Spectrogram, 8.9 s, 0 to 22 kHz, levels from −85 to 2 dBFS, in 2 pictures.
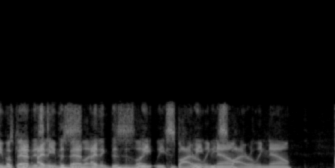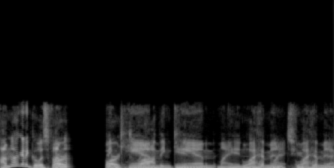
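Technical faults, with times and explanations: Throughout: doubled audio track. Every bit of the speech comes back again roughly 0.7 s later, about as loud as the first pass, with no reverb tail or room colour. The likely cause is the audio being picked up a second time through a slower path, or an edit leaving two copies out of step.
5.36 to 5.89 s: long network dropout. The last sound is carried on as a fading buzz or hiss, then about 0.4 s of silence follows. The speech picks up again with roughly half a second gone, which points to a likely stretch where packets never arrived.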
